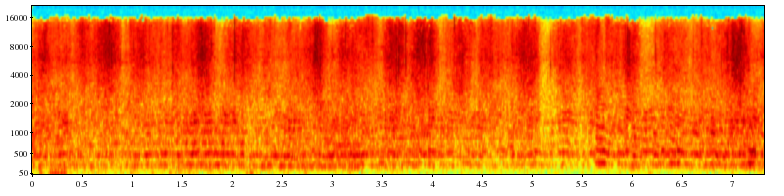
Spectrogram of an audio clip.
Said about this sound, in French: Tiens, j'entends que ça bourdonne autour de moi.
